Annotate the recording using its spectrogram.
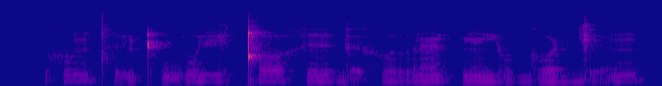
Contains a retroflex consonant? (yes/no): yes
